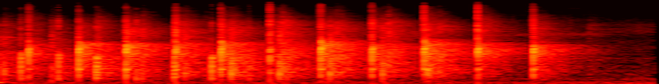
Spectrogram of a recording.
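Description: Live applause from a small audience: a series of crisp, fairly regular hand claps, moderately loud, trailing off and fading toward the end.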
